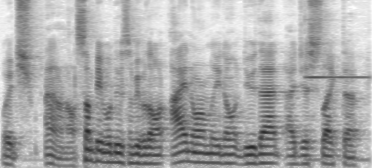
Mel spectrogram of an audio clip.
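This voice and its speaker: A man's voice: on the low side, quick pace, a bit bright, slight background noise. A man. He talks like a laid-back buddy walking you through a hobby, informal and encouraging, in loose conversational instruction. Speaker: hobby hunter giving a duck calling tutorial. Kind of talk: casual instructional talk.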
